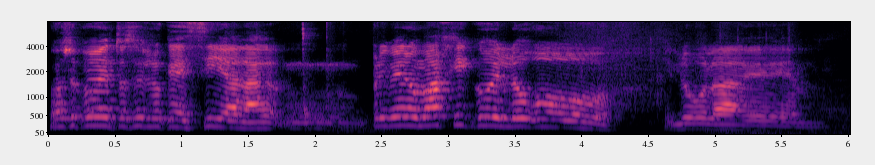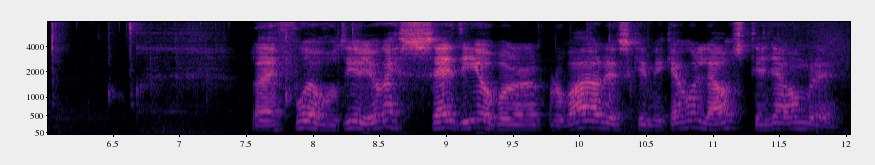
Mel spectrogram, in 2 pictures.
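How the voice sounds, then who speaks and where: A young man with a Spanish accent from Spain, commenting on his gameplay, excitable, shouting and swearing at the game. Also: on the high side, unhurried, a little hiss or hum. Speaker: gameplay streamer.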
